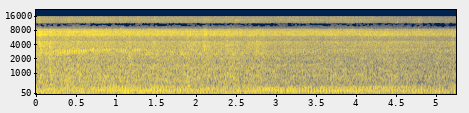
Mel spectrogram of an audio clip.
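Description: Heavy diesel trucks driving slowly past close by: a steady low engine drone with the rumble of the rigs.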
